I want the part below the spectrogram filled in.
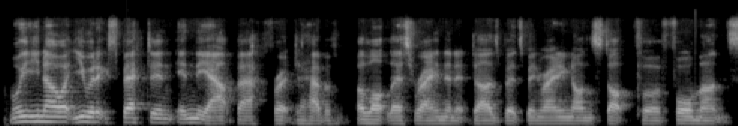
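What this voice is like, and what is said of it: Australian accent. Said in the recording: “as you can tell by the accent, you're based out in Australia”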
